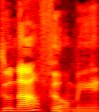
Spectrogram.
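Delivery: slow, deliberate, drawn-out, spaced-apart delivery. Imagining Angie refusing to be filmed: imitating Angie. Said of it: "Angie would fucking be like".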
